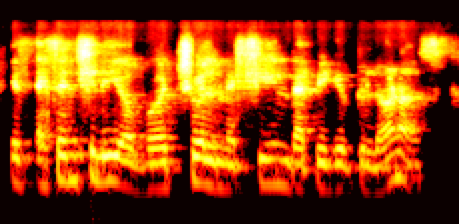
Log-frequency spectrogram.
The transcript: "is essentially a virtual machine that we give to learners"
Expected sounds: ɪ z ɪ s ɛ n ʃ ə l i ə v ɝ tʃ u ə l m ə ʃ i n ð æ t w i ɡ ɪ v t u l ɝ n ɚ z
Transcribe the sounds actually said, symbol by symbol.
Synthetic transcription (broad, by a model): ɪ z ɪ s ɛ n ʃ ə l i ə v ɝ tʃ u ə l m ə ʃ i n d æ t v i ɡ ɪ v t u l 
